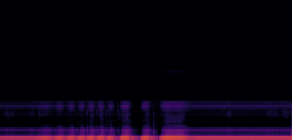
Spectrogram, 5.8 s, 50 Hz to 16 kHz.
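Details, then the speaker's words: NAD C326BEE amplifier, about five years old, owner reports fading right channel: clean test tone breaks into scratchy crackles and dropouts as the volume knob turns; worn volume potentiometer, a known NAD problem. "tragedia wzmacniaczy oczywiście stosunkowo młody klienta to pewnie ucieszy ale muszę to powiedzieć tak wygląda współczesny sprzęt został problem potencjometrów na dach jest znany"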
